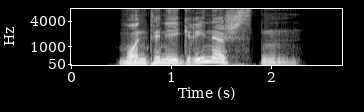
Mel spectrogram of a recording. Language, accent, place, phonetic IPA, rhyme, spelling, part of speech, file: German, Germany, Berlin, [mɔnteneˈɡʁiːnɪʃstn̩], -iːnɪʃstn̩, montenegrinischsten, adjective, De-montenegrinischsten.ogg
- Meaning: 1. superlative degree of montenegrinisch 2. inflection of montenegrinisch: strong genitive masculine/neuter singular superlative degree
